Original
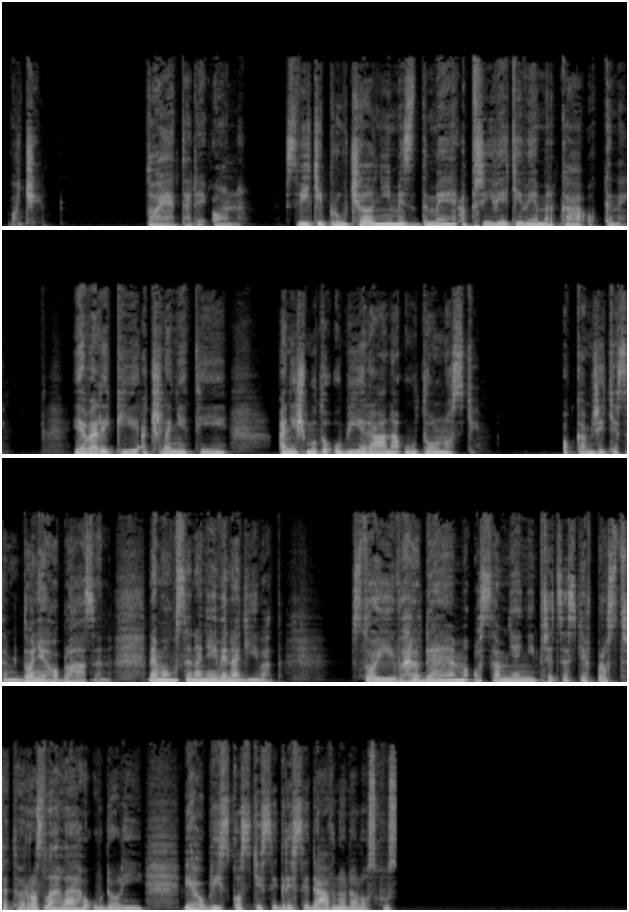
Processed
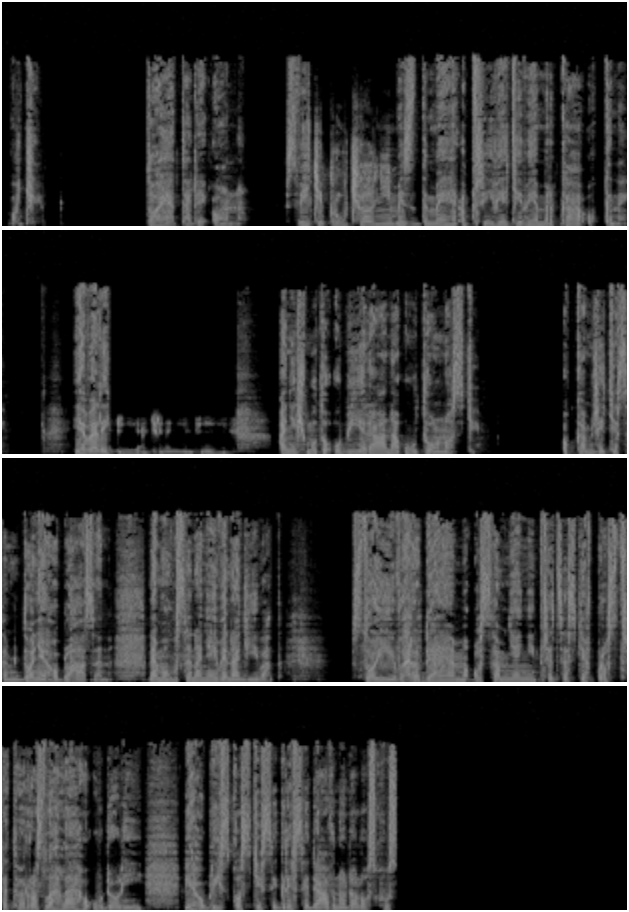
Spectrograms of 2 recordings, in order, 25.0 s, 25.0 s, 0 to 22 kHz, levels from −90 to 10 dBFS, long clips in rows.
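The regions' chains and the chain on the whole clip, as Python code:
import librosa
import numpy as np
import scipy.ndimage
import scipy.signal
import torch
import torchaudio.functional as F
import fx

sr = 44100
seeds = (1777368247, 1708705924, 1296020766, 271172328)

y = fx.chain(x, sr, fx.lowpass_res(hz=5100.0, q=4.6),
    fx.low_shelf(hz=440.0, db=-11.0), at=(3.07, 3.94))
y = fx.chain(y, sr, fx.law_mismatch(coded='mu'),
    fx.formant_cascade(vowel='i'),
    fx.over_compress(threshold_db=-37.0, ratio=-0.5), at=(7.33, 8.59))
y = fx.bin_expand(y, sr, power=1.5)
y = scipy.signal.sosfilt(scipy.signal.bessel(8, 530.0, 'highpass', norm='mag', fs=sr, output='sos'), y)
y = fx.spectral_comp(y, sr, ratio=4.0)
y = y * librosa.db_to_amplitude(-4.0)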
